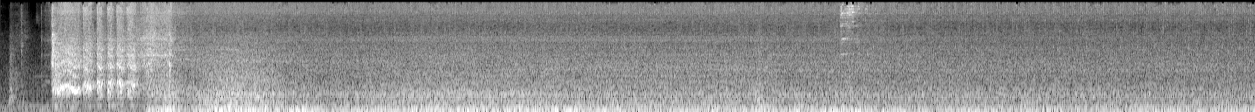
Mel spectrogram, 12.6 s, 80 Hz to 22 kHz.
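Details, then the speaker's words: 2004 Lexus GX470 after replacing serpentine belt and weak tensioner, previously squealing mostly when cold: catches quickly, smooth even idle, no belt squeal or chirp. "Nice. It looks like it's running smooth."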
